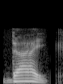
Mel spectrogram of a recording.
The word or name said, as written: dike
